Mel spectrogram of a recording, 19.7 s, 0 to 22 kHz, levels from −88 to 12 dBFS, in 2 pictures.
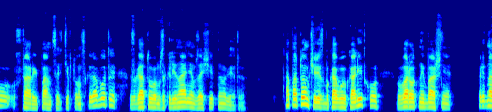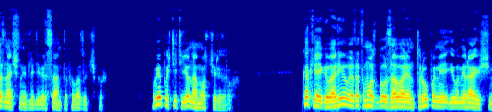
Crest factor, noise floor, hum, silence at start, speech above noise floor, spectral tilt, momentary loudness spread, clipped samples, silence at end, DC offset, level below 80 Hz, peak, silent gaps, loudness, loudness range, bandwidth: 18 dB; -84 dBFS; none; 0 s; 60 dB; -6.5 dB/octave; 16 LU; under 0.1%; 0 s; under 0.1%; -70 dBFS; -6 dBFS; 5.05-5.11 s, 9.17-9.54 s, 12.09-12.16 s, 12.42-12.60 s, 12.72-12.80 s, 14.71-14.98 s, 15.78-15.86 s; -24 LUFS; 8 LU; 14 kHz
